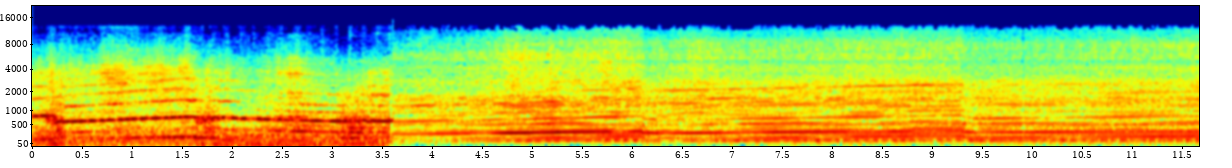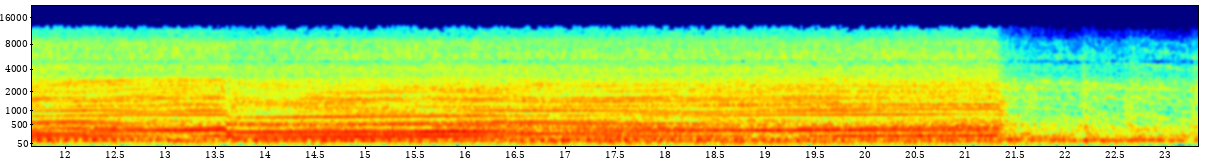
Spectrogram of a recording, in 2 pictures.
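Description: Pagani Huayra R's naturally aspirated V12 at full throttle. For the first few seconds it is heard close at the exhaust, rising and then falling in pitch. After that it climbs steadily in pitch through the gears toward its high redline, with three quick upshifts, each a sudden drop in pitch, and the engine note stops near the end as the driver lifts off.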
